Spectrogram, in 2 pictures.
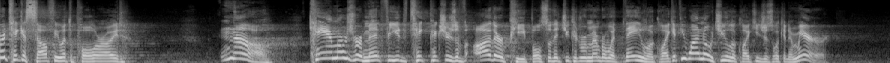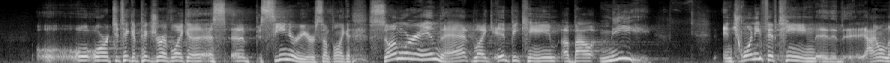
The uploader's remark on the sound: Any music performed live is performed under all appropriate licenses from CCLI. This is the core message from our live service on 2022-01-09.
